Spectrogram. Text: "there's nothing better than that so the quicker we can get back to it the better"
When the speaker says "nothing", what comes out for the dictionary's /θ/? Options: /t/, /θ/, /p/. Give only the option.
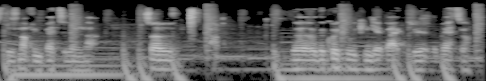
/θ/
